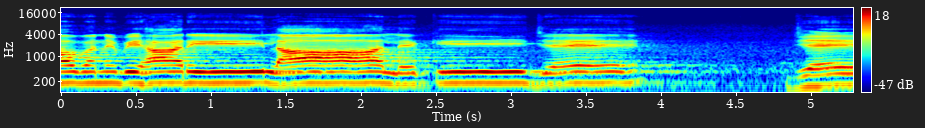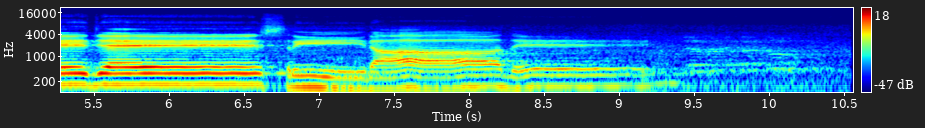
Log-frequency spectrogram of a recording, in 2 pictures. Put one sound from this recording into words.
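A man chants in long held notes through a microphone.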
